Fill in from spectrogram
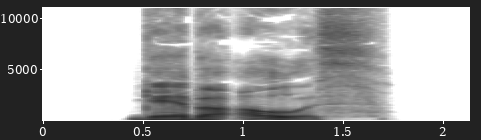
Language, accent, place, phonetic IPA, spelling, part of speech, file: German, Germany, Berlin, [ˌɡɛːbə ˈaʊ̯s], gäbe aus, verb, De-gäbe aus.ogg
- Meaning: first/third-person singular subjunctive II of ausgeben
